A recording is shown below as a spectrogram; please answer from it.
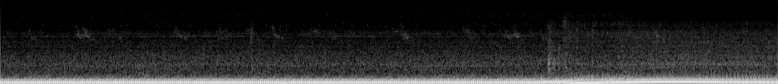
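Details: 2006 Dodge Magnum, center suitcase muffler replaced by two pass-through Magnaflow mid mufflers, tailpipes not yet hooked up: deep, loud, rough idle burble, then a quick rev that swells and falls back; raw open exhaust.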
